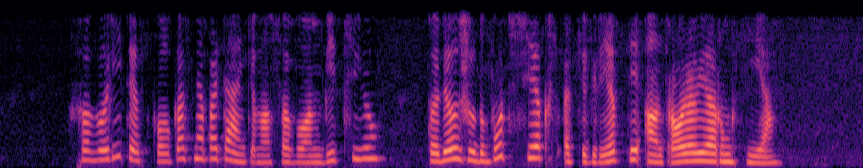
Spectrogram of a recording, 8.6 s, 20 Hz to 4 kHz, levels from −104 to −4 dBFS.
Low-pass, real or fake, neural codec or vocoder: 3.6 kHz; fake; codec, 16 kHz, 4 kbps, FunCodec, trained on Chinese and English, 50 frames a second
